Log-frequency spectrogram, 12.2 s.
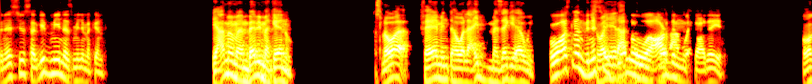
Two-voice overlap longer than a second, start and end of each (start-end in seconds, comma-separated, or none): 8.8-10.4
